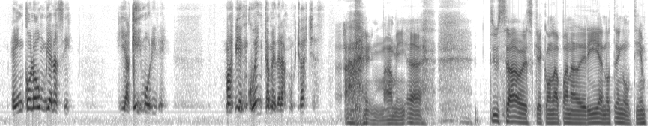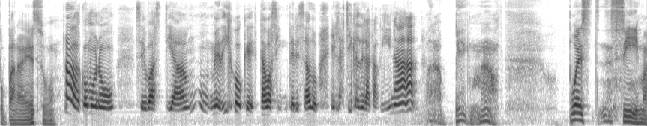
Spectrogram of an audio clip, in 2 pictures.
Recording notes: Call their mother in Colombia. They call their mother, who sounds like she's getting robbed!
